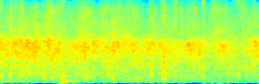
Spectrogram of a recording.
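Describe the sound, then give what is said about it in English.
An audience applauds after a panel discussion, a steady, dense wash of clapping that holds at an even level throughout. “Please join me in thanking our moderator and our panelists for a great conversation.”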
